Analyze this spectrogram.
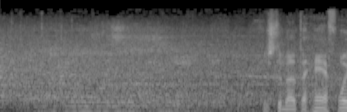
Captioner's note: pa announcement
